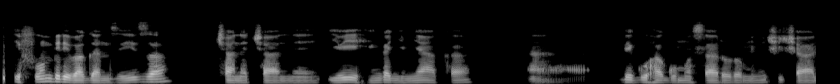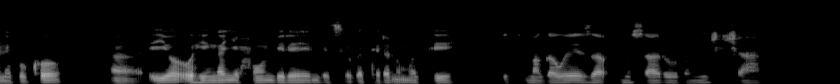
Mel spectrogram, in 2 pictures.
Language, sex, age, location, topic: Kinyarwanda, male, 36-49, Musanze, agriculture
